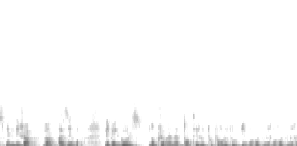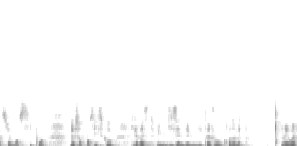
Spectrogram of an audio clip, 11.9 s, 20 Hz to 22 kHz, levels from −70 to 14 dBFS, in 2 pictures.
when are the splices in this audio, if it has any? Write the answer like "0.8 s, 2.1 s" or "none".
2.9 s, 3.6 s, 5.4 s, 8.6 s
